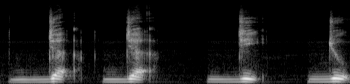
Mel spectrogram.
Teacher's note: jim ini memiliki sifat syiddah, yaitu ditahan dulu kemudian baru dilepas. Dan juga hal ini yang mengakibatkan huruf jim ini memiliki sifat yang lain yaitu qalqalah.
